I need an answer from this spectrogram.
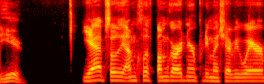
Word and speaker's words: Bumgardner: I'm Cliff Bumgardner pretty much everywhere. My name is spelled just like it sounds, and there's only one of them, so I'm pretty easy to find.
